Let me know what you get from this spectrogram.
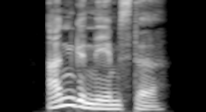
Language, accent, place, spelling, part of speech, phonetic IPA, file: German, Germany, Berlin, angenehmste, adjective, [ˈanɡəˌneːmstə], De-angenehmste.ogg
- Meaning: inflection of angenehm: 1. strong/mixed nominative/accusative feminine singular superlative degree 2. strong nominative/accusative plural superlative degree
